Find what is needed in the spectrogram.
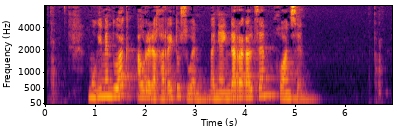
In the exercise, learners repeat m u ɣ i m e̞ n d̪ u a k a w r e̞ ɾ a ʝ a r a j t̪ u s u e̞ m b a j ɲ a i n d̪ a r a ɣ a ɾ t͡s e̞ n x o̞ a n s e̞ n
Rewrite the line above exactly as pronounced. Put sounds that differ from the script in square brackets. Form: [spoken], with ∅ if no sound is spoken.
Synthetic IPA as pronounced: m u ɣ i m e̞ n d̪ u a k a w r e̞ ɾ a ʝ a r a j t̪ u s u e̞ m b a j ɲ a i n d̪ a r a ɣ a [l] t͡s e̞ n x o̞ a n s e̞ n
